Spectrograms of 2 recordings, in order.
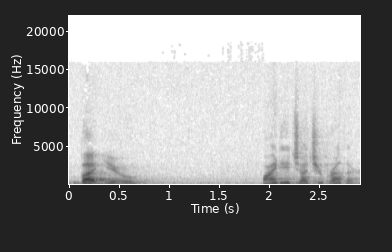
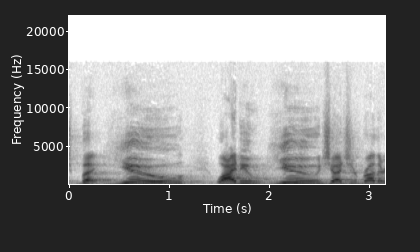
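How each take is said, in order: First: Softer, higher questioning read. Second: Both YOUs punched high and loud; louder, higher read, hitting each "you" hard; stress on YOU. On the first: Acted. Preacher first reading Paul's question to the church, soft challenge. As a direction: read the challenge softly, pitch lifting on the question. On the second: Shown as a demonstration. Preacher showing the Greek emphasis to the congregation, stress on "you". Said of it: "He says the word "you" twice".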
